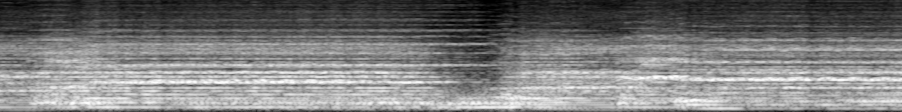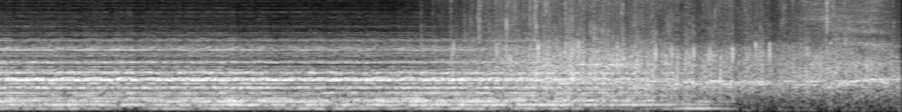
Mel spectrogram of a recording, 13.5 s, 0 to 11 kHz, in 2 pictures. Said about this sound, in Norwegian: Full jubel eh, her. Det er operafest i Kristiansund i kveld, og den varer 16 dager fremover.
